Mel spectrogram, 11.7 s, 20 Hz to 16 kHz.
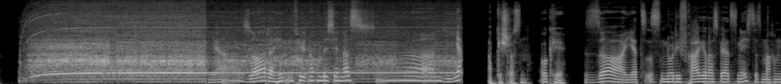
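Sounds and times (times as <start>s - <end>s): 
vacuum cleaner running at full power: 0.3s - 7.0s
speech: 3.8s - 11.7s.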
